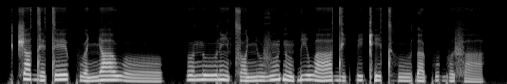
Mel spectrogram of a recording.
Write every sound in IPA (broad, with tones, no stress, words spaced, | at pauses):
t͡ʃa˦ de˨teː˦ kʷa˨ ɲaː˦woː˨ | ʊ˦nuː˦ɾĩ˦˨ t͡sɔ˨ɲu˨ vũ˦ɗũ˨ɓi˦waː˨˦ di˨˦k͡pi˦kʼi˦ tʰuː˨ɗa˨kʷɪ˦ ɡʷi˨fa˨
